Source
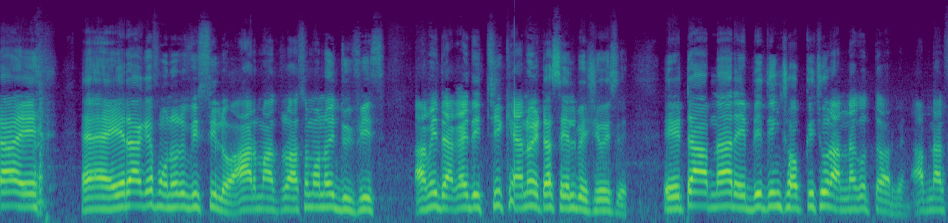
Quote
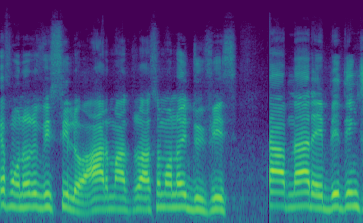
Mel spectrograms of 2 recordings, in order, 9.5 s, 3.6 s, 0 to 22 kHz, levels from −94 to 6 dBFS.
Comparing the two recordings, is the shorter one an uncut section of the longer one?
no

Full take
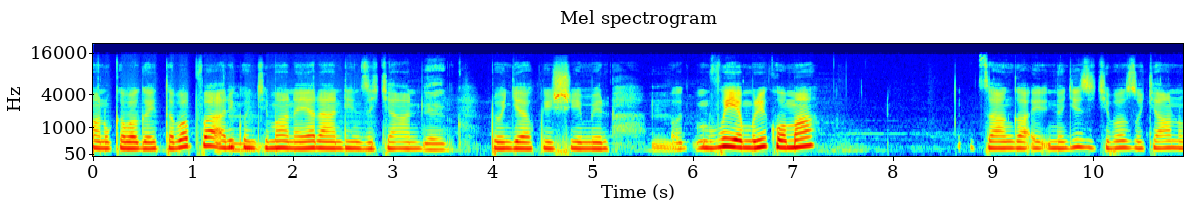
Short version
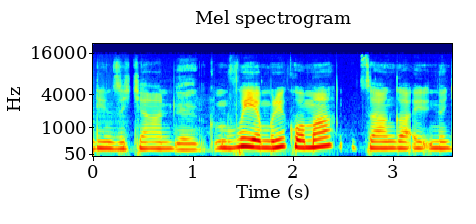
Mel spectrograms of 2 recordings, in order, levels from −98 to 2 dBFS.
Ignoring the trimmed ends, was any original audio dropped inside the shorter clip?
yes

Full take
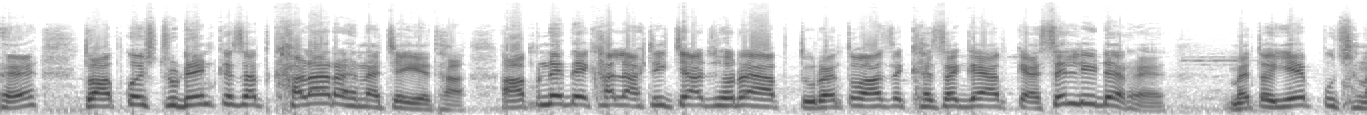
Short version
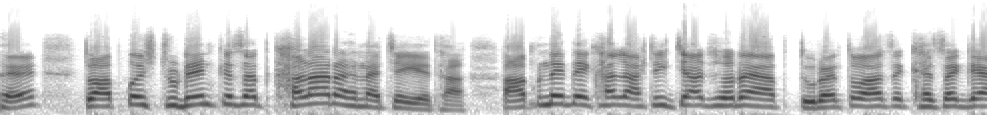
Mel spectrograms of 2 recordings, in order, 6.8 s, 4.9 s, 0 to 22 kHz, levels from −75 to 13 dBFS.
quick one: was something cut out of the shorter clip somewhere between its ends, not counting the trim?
no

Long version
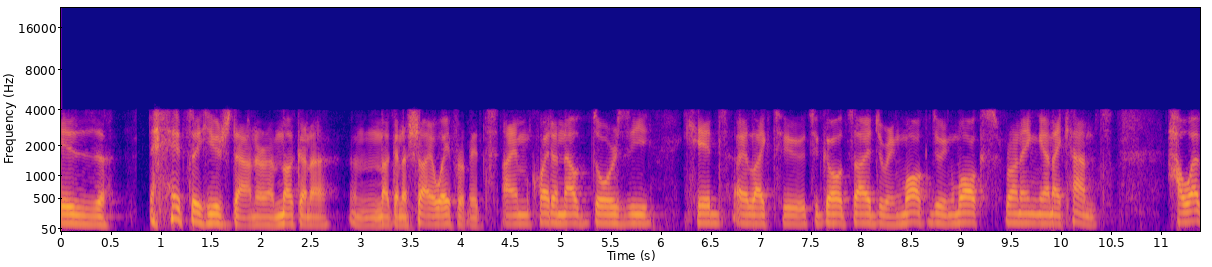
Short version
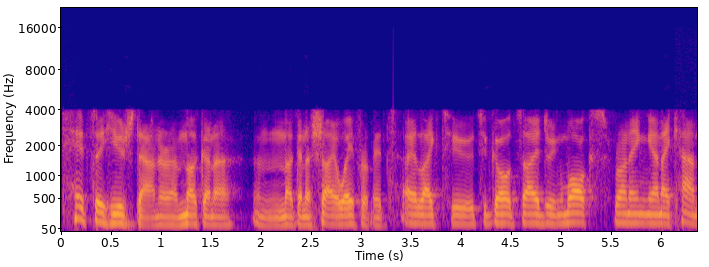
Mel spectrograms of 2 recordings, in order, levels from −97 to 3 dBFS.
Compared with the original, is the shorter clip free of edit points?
no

